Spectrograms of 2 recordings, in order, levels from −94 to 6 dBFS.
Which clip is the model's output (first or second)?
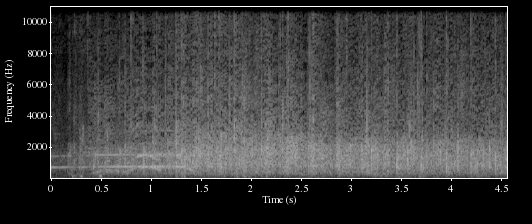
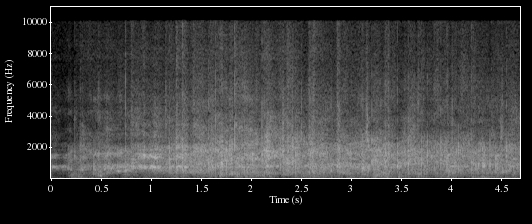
second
